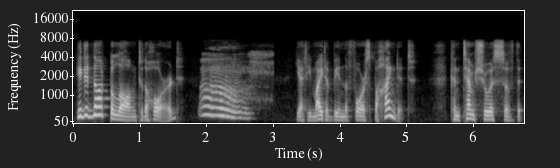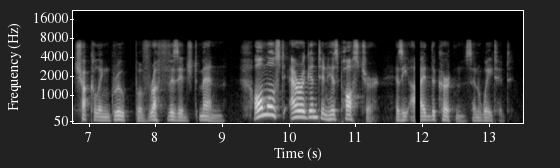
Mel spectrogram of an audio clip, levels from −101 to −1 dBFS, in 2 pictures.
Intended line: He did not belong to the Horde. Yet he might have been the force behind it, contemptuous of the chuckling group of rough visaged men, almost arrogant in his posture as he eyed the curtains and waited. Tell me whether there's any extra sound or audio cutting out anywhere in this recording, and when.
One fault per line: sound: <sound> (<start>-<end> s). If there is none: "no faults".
sound: sigh (1.9-3.0 s)
sound: dropout (11.9-12.0 s)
